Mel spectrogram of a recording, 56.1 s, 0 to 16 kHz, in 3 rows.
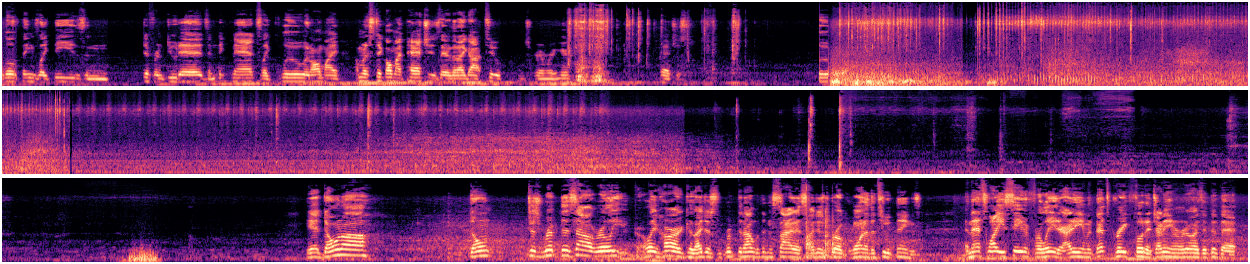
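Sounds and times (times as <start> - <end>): handling noise and clicks: 8.4 - 11.6
plastic bag crinkling: 12.4 - 17.6.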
